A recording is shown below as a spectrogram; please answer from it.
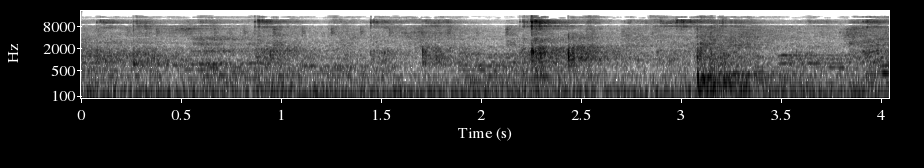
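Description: Voices talking in a large hall, with a few light, sharp taps of a table tennis ball between points. The loudest is a single knock about three seconds in.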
